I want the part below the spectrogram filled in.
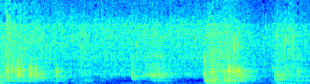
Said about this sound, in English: But I want to stir this.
